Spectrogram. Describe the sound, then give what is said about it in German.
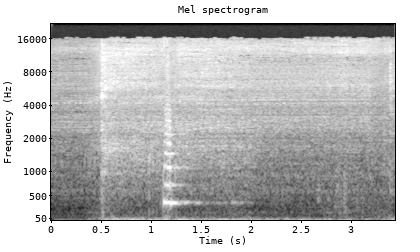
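A steam locomotive sits idling on a siding with a steady, breathy hiss, broken early on by a couple of sharp bursts and a brief low tonal note. No one speaks. “Die Dampflok wartet auf dem Nebengleis.”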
